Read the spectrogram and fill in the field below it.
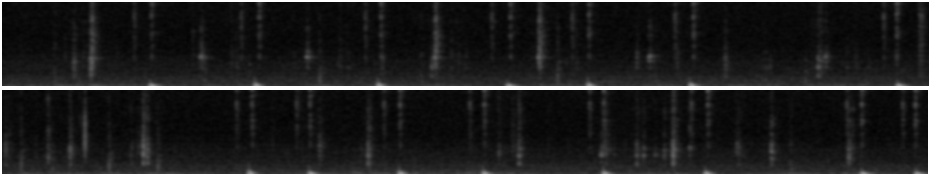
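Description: Footsteps thud steadily on wooden boards.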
